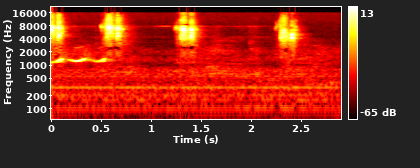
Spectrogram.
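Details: Hand-fed house sparrow chick giving four loud, scratchy high squeaks spaced under a second apart, after a brief warbling human whistle at the start.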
